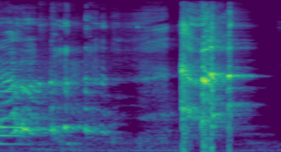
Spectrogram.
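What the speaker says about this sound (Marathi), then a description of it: "खोकला झाला" A person coughs several times in a burst, close and fairly loud, following a stretch of quieter mixed sound, in a village home during the summer.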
